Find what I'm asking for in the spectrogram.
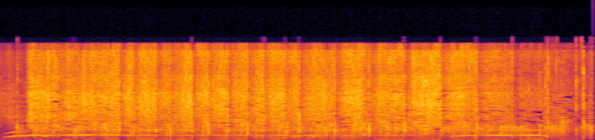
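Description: A church congregation claps and cheers loudly and continuously, with sustained high vocal whoops rising above the dense applause and some voices mixed in.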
